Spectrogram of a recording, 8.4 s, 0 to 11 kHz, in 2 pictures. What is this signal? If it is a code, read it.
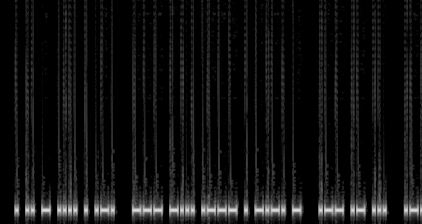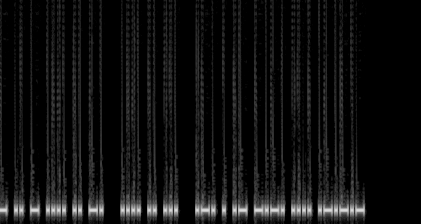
Morse code, heard as a keyed tone, about 41 wpm, 700 Hz. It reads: EITHER OBJECT WAS WITHIN HIS REACH.
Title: Sentences from Top 1000 Words - Review Part 4 - 45wpm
